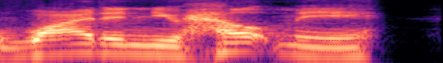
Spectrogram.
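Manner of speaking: mock angry voice. Recounting a scene where a character's father confronts him, retelling an angry accusation. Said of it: "very angrily like says".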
